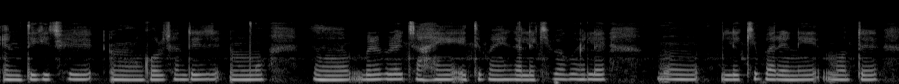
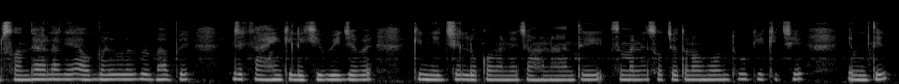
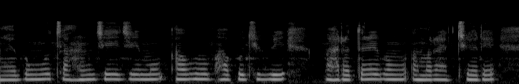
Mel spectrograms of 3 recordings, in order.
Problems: none marked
